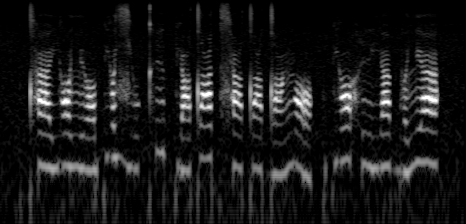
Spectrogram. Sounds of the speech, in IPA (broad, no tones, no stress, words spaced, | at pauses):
tʰajɔlʲɔpʲɔ zʲukʰi pʲɔtˤæ t͡sʰætˤadˤaŋɔ | pʲɔhi jabəlʲa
